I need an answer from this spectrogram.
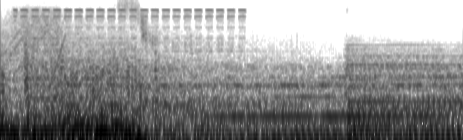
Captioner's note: electronics whirring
